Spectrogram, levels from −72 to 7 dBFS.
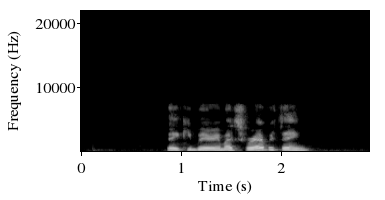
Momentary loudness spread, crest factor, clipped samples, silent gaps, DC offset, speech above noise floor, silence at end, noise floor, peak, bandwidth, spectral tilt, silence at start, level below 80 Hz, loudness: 10 LU; 16 dB; under 0.1%; none; under 0.1%; 51 dB; 0.6 s; -67 dBFS; -2 dBFS; 7.8 kHz; -6 dB/octave; 0.85 s; -58 dBFS; -17 LUFS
